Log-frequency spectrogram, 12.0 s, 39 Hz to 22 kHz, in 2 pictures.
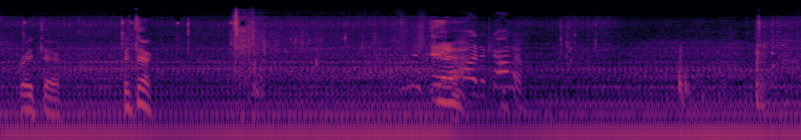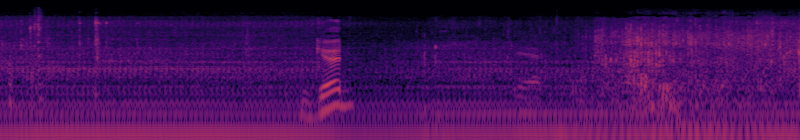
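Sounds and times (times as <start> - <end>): small engine humming: 0.0 - 12.0
arrow striking water: 1.7 - 2.3.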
